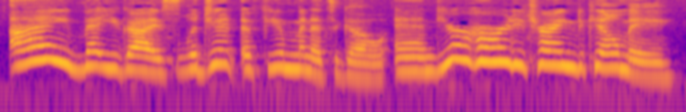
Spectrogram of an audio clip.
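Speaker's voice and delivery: half-panicked grumble; nervous protest. A narrator's reading.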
